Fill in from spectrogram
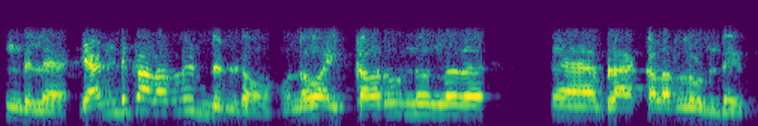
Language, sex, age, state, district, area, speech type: Malayalam, male, 18-30, Kerala, Malappuram, rural, conversation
